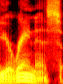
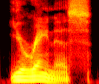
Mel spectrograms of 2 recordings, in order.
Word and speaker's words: Uranus: Now our internal odometer reads an 890 ft and we've just come up to Uranus or Uranus or Oranos, however you prefer to pronounce it. for the cosmos allows for many accents.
